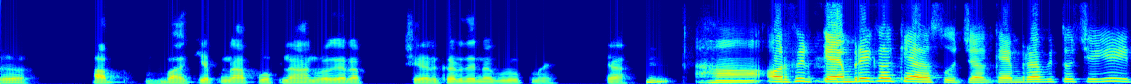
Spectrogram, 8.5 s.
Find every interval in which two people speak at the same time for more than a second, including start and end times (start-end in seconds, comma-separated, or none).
none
